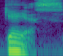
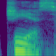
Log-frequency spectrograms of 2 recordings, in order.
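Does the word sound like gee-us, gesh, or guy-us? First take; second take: guy-us; gee-us. First: It is two syllables, sounding like guy-us. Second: It is two syllables, sounding like gee-us. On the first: "what most people call Gaius" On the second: "or Geus, or I've heard it mispronounced"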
